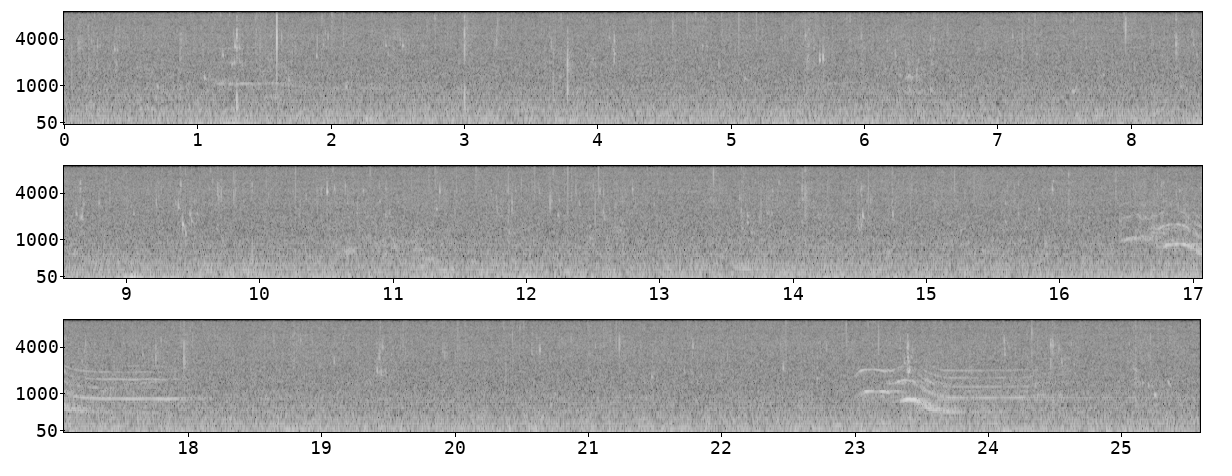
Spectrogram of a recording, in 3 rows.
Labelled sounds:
1.0	1.5	killer whale, Bigg's (transient), 1.0 to 1.4 kHz
16.5	17.9	killer whale, Bigg's (transient), 0.78 to 2.4 kHz
23.0	24.1	killer whale, Bigg's (transient), 0.81 to 2.4 kHz

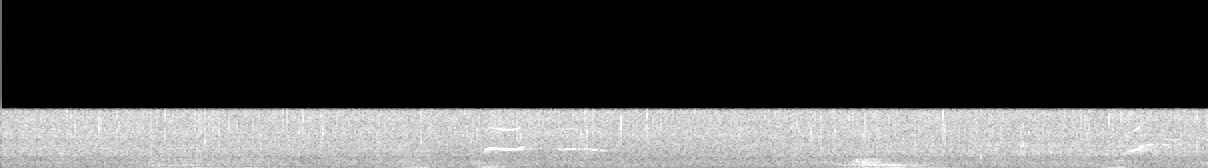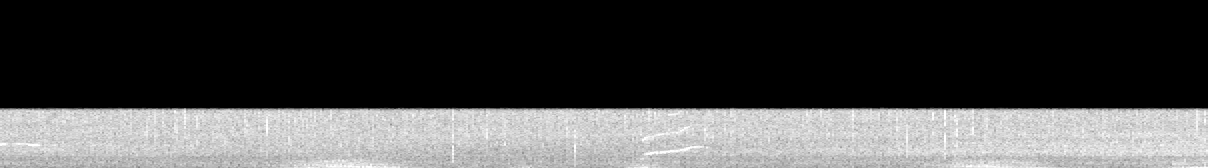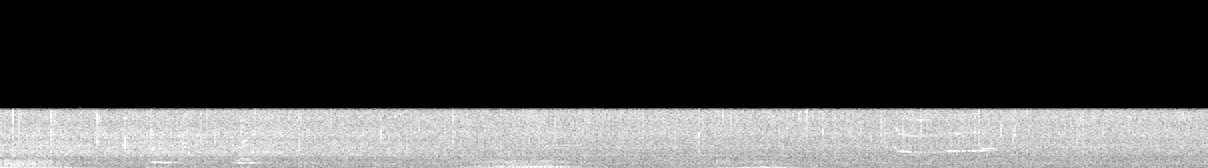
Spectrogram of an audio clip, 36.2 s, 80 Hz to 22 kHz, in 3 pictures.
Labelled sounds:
4.8	5.3	humpback whale, 2.3 to 5.4 kHz
5.8	6.1	humpback whale, 2.3 to 2.6 kHz
8.5	8.8	humpback whale, 1.1 to 1.3 kHz
11.2	11.6	humpback whale, 2.0 to 3.2 kHz
12.1	12.5	humpback whale, 3.0 to 3.4 kHz
18.5	19.2	humpback whale, 1.8 to 4.8 kHz
25.7	26.8	humpback whale, 0.78 to 1.0 kHz
33.1	34.2	humpback whale, 2.1 to 4.7 kHz

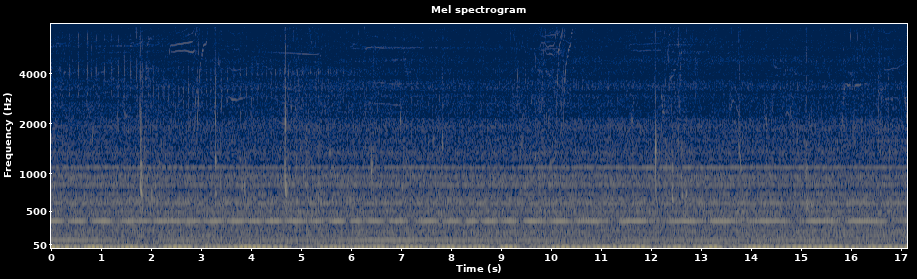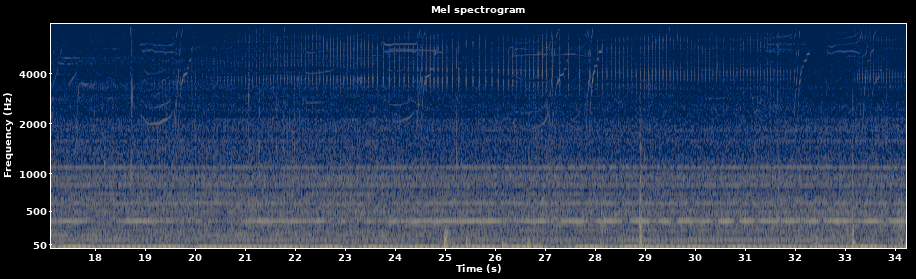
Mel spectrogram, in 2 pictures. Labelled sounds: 1.1	4.1	killer whale, southern Alaska resident, 1.5 to 8.0 kHz
4.3	5.6	killer whale, southern Alaska resident, 2.0 to 5.8 kHz
6.2	7.3	killer whale, southern Alaska resident, 2.2 to 6.3 kHz
9.6	10.5	killer whale, southern Alaska resident, 2.2 to 8.0 kHz
11.5	12.6	killer whale, southern Alaska resident, 3.8 to 8.0 kHz
15.8	18.2	killer whale, southern Alaska resident, 2.3 to 8.0 kHz
18.8	20.1	killer whale, southern Alaska resident, 1.6 to 8.0 kHz
22.1	22.9	killer whale, southern Alaska resident, 2.4 to 7.0 kHz
23.7	24.9	killer whale, southern Alaska resident, 1.6 to 8.0 kHz
26.4	28.3	killer whale, southern Alaska resident, 1.7 to 8.0 kHz
29.8	30.6	killer whale, southern Alaska resident, 4.8 to 8.0 kHz
31.2	33.8	killer whale, southern Alaska resident, 1.9 to 8.0 kHz

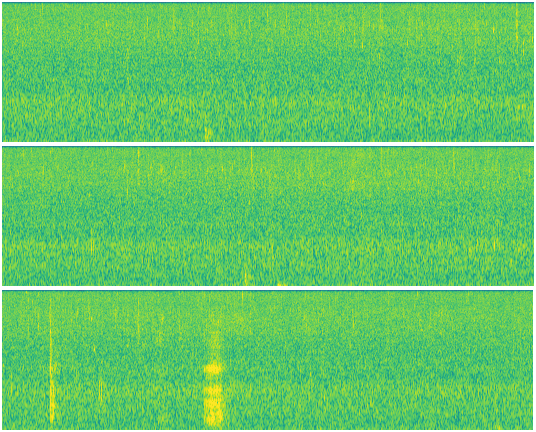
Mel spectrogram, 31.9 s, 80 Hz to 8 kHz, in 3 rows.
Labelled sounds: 25.3	25.7	croaking sound likely from a nearby submerged object, 1.3 to 1.7 kHz

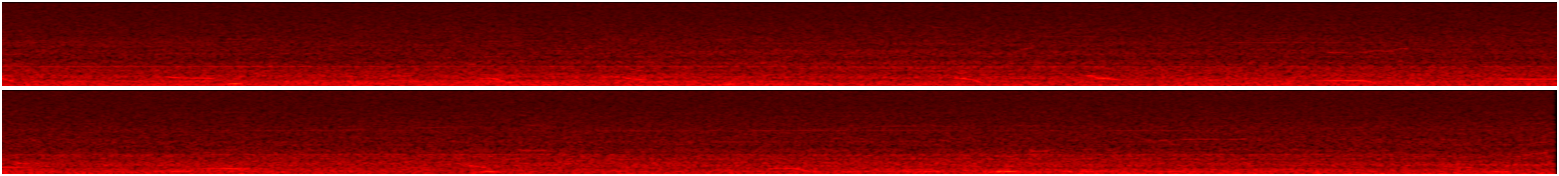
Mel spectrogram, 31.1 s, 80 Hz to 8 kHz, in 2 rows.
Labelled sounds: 19.7	20.0	humpback whale, 2.0 to 2.1 kHz
24.3	24.6	humpback whale, 2.1 to 2.2 kHz

